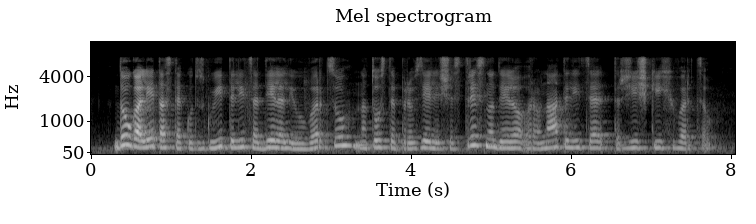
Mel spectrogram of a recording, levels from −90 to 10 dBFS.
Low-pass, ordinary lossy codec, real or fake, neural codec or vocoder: 7.2 kHz; none; real; none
